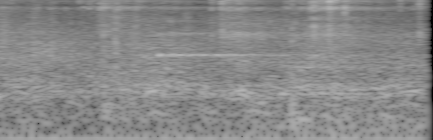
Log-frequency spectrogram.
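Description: Table tennis balls clicking on tables and bats in a busy hall, a few scattered clicks over background chatter.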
